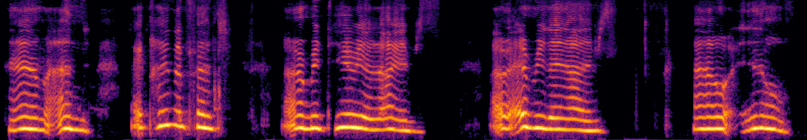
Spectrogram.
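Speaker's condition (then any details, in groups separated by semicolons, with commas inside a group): Speech impediment; disabled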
